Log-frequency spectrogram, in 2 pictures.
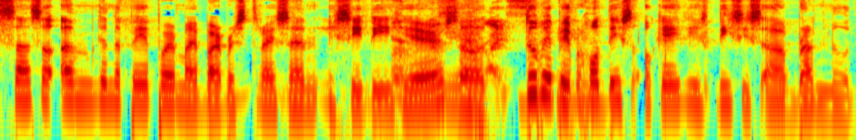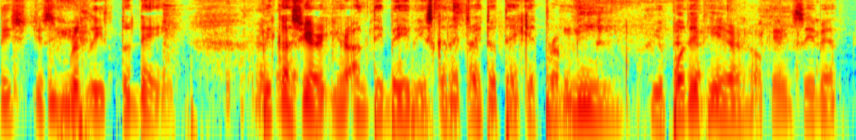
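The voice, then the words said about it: Put-on Filipino accent. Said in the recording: “That's how I got so good with the Filipino accent.”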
